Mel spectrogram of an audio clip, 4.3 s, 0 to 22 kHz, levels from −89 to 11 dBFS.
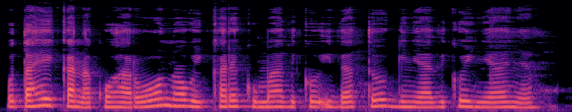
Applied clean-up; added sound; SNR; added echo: none; none; none; none.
